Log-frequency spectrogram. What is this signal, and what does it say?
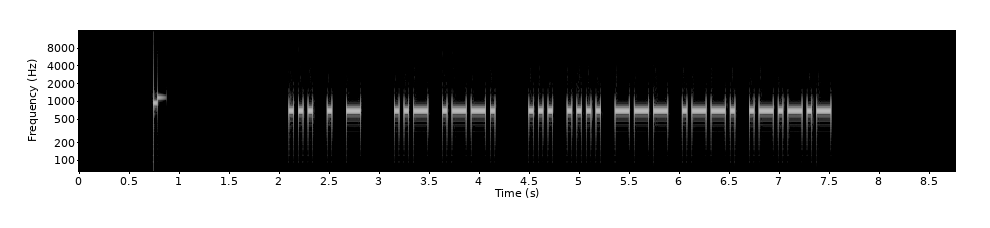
Morse code, heard as a keyed tone, about 25 wpm, 700 Hz. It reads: SET UP SHOP.
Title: Sentences from Top 1600 Words 25wpm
